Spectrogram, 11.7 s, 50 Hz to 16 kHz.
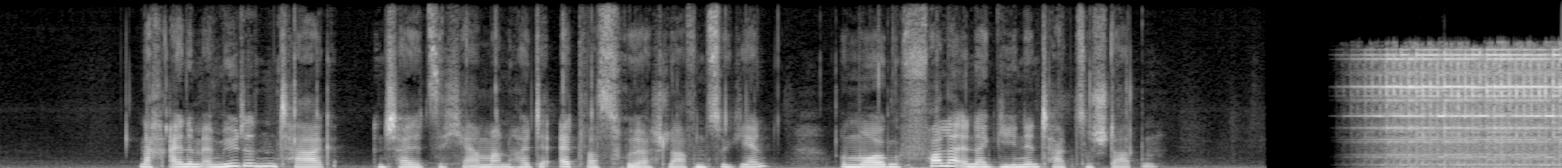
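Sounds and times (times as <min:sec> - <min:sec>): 
speech: 0:01.0 - 0:08.8
alarm clock bell ringing: 0:10.1 - 0:11.7.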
